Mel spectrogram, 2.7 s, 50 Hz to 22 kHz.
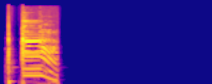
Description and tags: Funky Electric Guitar Sample 14 - 90 BPM
Recorded using a Gibson Les Paul with P90 pickups into Ableton with minor processing.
